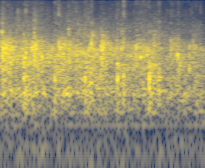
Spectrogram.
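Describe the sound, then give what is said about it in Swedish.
Applause from a church audience during a sermon: dense, continuous clapping, fairly faint and even throughout, easing slightly near the end. “Vi måste prisa honom med en applåd till och tacka Jesus.”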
